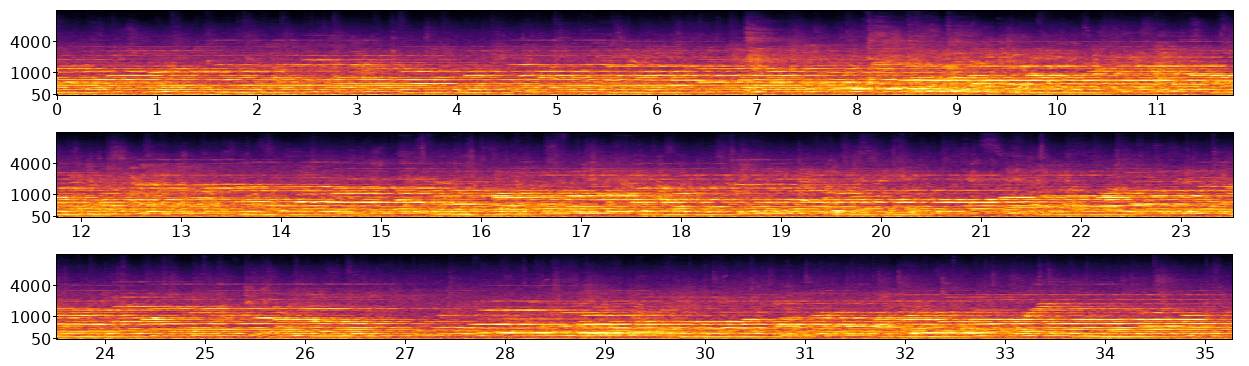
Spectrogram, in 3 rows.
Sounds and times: pedestrians passing by 0.0 - 35.2
street organ is continuously playing 0.0 - 35.2

